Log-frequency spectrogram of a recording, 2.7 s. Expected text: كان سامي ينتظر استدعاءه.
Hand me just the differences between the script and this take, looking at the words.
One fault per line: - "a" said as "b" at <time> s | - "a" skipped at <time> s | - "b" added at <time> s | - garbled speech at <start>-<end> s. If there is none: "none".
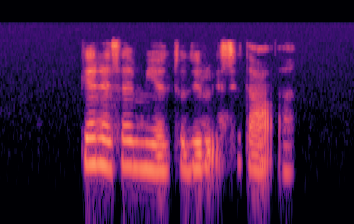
none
